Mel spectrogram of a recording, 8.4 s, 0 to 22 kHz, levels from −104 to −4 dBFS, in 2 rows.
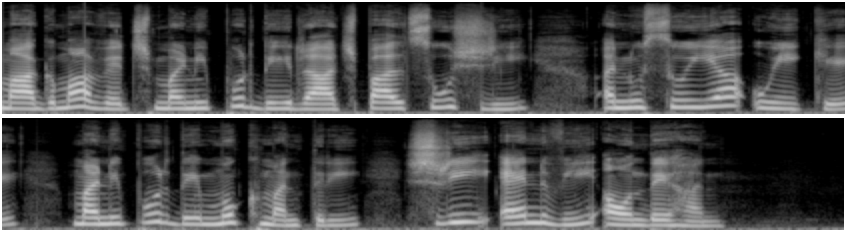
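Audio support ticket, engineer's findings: Micro-skips in speech at 0.41, 2.40, 4.38 and 6.37 s, recurring roughly every 2 s. Overlap between stream segments: adjacent 2 s segments carry overlapping timestamps, and the player trims the overlap from audio that wasn't actually duplicated. Each cut drops a few milliseconds (about 5 to 13 ms here), so the waveform jumps discontinuously at every segment boundary. Component: segmenter/packager timestamping or player-side splice logic.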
